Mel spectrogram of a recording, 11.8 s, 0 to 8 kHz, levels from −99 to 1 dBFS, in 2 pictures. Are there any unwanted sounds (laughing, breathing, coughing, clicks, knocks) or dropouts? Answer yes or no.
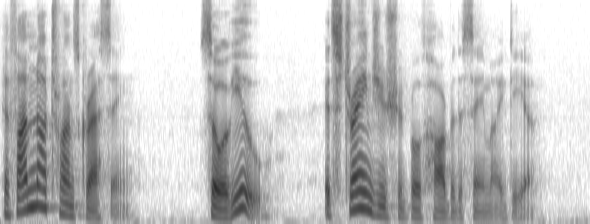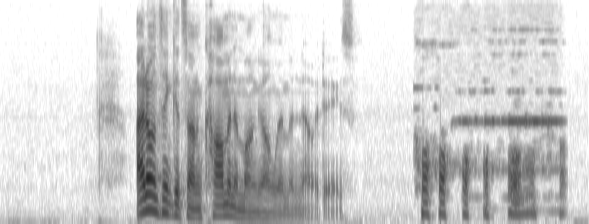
yes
